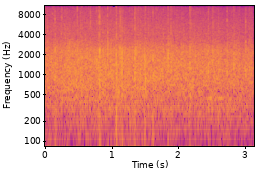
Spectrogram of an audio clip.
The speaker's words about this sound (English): The mothers. Clap for the mothers.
